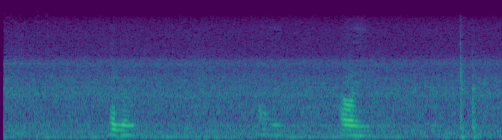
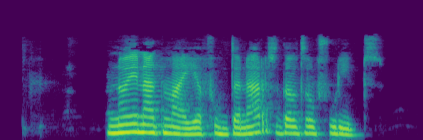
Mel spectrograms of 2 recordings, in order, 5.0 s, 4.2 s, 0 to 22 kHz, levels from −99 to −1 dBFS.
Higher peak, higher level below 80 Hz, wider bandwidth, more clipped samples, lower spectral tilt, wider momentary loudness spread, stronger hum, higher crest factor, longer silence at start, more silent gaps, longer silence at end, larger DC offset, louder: second, -18 dBFS vs -2 dBFS; second, -68 dBFS vs -58 dBFS; first, 14 kHz vs 7.6 kHz; neither; second, -5.5 dB/octave vs -7 dB/octave; first, 14 LU vs 8 LU; neither; first, 24 dB vs 16 dB; second, 0.05 s vs 1.05 s; neither; second, 0 s vs 0.5 s; neither; second, -42 LUFS vs -16 LUFS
